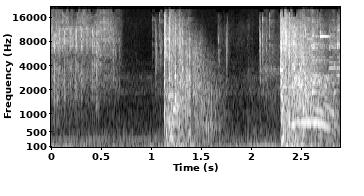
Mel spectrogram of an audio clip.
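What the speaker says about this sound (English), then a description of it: "please stop shooting me!" Gunshots in the survival horror game Condemned: Criminal Origins, played on hard mode: two sharp, loud reports, each trailing into a brief decaying rumble, with quiet ambience between them.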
